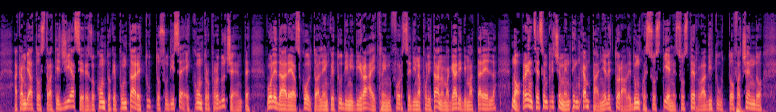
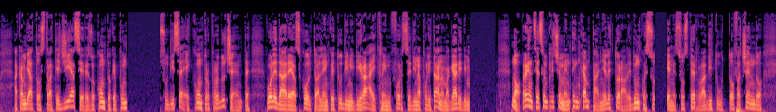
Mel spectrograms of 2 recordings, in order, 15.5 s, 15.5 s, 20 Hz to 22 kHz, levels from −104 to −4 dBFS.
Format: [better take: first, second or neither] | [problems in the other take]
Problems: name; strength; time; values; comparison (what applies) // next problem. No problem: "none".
first | audio cutting out; at 2.5 s for 0.5 s, at 9.5 s for 0.5 s and at 13 s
